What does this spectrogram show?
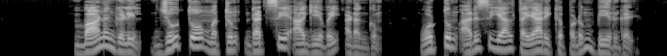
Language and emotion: Tamil, neutral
